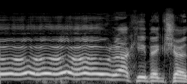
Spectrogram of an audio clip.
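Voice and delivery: high, drawn-out show intro; radio show opener. Real, not acted. Host welcomes listeners back to the show, stretched announcer call. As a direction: stretch the show's name out high and slow.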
